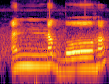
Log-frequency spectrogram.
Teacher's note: علم تعلم ان اللہ، اب نون مشدد ہے، اس پہ غنہ کیا، ان اللہ، اللہ کی لام کو پر پڑھا، ہاں جو ہے اس کو انتہائی حلق سے اچھے طریقے سے ادا کریں۔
